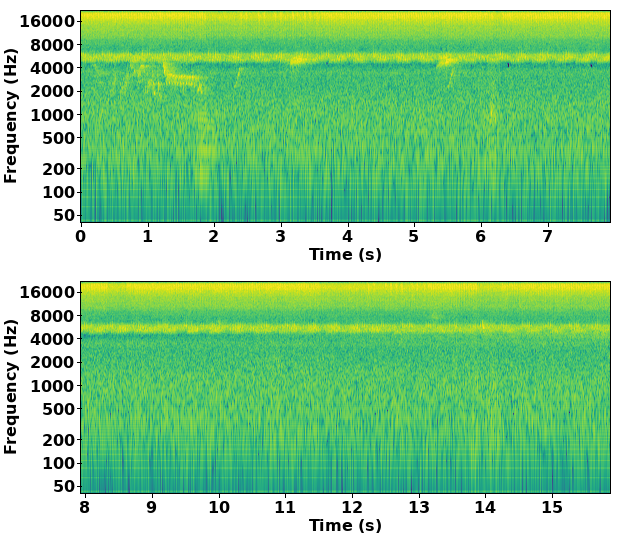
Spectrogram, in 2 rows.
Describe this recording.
Close to the small village of Serinha, during the day, some insects, a few birds, the river far away in background and sometimes light voices (far away). Recorded with a MS Schoeps in a CINELA Windscreen, Sound Ref: BR-180310T03, GPS: -22.388273, -44.552840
